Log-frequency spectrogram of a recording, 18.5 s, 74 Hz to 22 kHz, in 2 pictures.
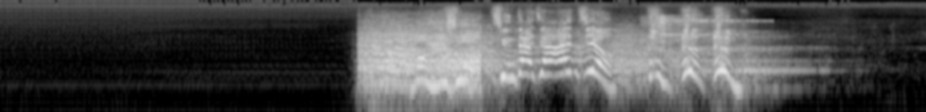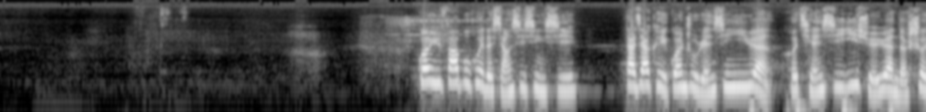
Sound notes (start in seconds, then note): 6.0 cough, cough, cough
